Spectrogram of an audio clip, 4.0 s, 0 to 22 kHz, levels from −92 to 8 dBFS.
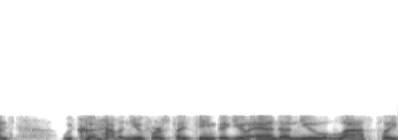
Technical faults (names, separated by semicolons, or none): Codec 2 vocoder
